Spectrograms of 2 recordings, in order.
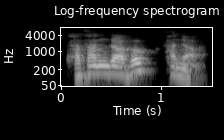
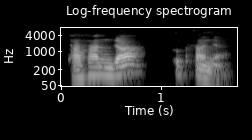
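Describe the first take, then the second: First: The phrase is read evenly without rhythmic breaks. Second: The phrase is read with clear pauses between parts. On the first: The reader does not grasp the sentence structure. The speaker calls it wrong. "그냥 자산자 흑 사냐 이런 식으로 읽으면 이 문장을 잘 파악을 못하고 있는" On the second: The reader shows the sentence structure. The speaker calls it right. "요런 식으로 그게 딱 맞게 읽어 주시는 게 중요"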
